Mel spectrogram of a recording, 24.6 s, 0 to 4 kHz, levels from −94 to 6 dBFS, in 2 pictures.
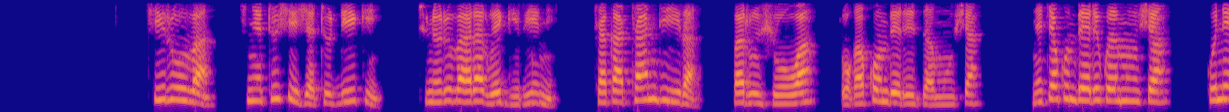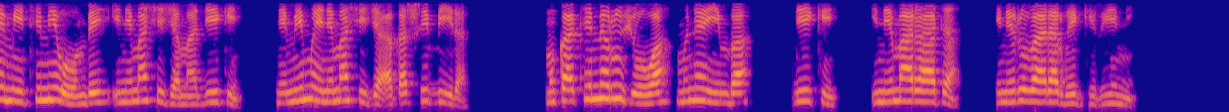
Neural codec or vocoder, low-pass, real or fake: vocoder, 44.1 kHz, 128 mel bands every 256 samples, BigVGAN v2; 3.6 kHz; fake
